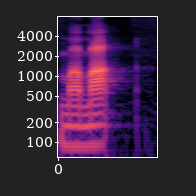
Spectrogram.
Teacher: usually it's mama low high with the accent on the last one last syllable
